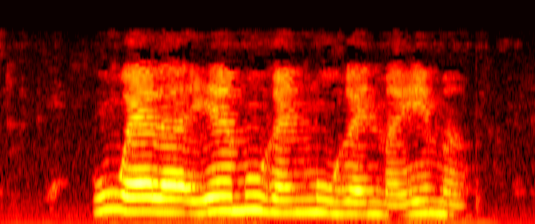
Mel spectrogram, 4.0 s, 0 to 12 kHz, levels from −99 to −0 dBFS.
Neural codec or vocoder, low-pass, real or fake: none; 7.2 kHz; real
